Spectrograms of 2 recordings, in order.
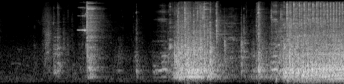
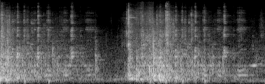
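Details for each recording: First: Tecumseh-powered Craftsman lawn mower that wouldn't start or stay running, after cleaning the carburetor main jet's tiny hole with a paperclip and carb cleaner: fires after a pull or two and holds a smooth, steady run; running normally. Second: Tecumseh-powered Craftsman lawn mower that won't start or stay running: uneven, sputtering bursts of firing that surge and fade instead of settling into a steady run; dirt in the carburetor bowl and jet. Clogged carburetor main jet.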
